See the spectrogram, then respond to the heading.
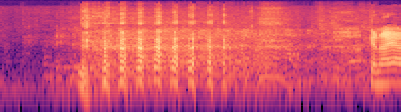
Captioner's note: laughter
